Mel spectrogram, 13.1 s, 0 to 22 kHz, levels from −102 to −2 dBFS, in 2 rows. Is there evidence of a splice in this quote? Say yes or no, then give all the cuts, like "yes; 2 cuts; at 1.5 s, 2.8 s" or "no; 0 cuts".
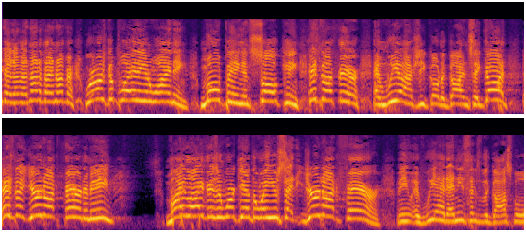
no; 0 cuts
